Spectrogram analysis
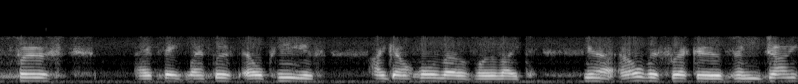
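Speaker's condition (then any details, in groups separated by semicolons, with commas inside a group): Cerebral palsy; present from birth, birth injury with cord around neck, left side affected, left hand basically paralyzed; speech impediment while growing up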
